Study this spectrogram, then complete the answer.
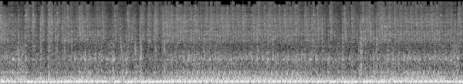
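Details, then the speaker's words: Fiat 125 (Bialbero), repeat test of a new, not yet finally fitted CNG carburettor injector; owner thinks it lacks gas and only needs regulation. Deep idle with a lumpy, stumbling beat and occasional dropped pulses. Misfire. "Aún así creo que ya es suficiente como para animarme, porque todo esto ya es regulación. Voy a hacer una prueba más. Volvió a fallar."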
